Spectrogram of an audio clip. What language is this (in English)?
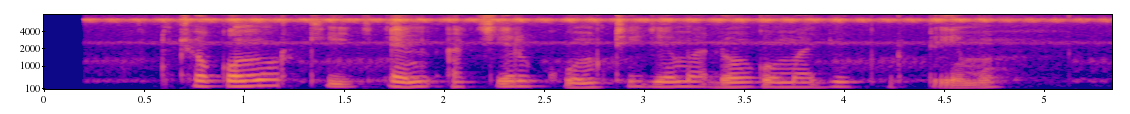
Luo (Kenya and Tanzania)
